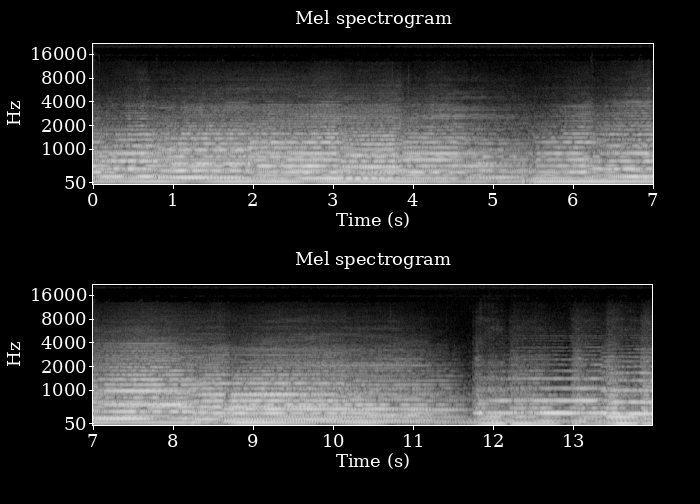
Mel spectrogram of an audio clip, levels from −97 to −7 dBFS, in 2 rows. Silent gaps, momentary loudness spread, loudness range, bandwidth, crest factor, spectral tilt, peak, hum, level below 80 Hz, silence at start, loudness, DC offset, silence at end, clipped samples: none; 8 LU; 4 LU; 8.4 kHz; 14 dB; -8.5 dB/octave; -10 dBFS; none; -38 dBFS; 0 s; -25 LUFS; under 0.1%; 0 s; under 0.1%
